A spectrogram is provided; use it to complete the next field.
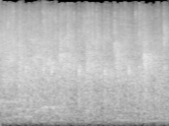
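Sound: audience clapping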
